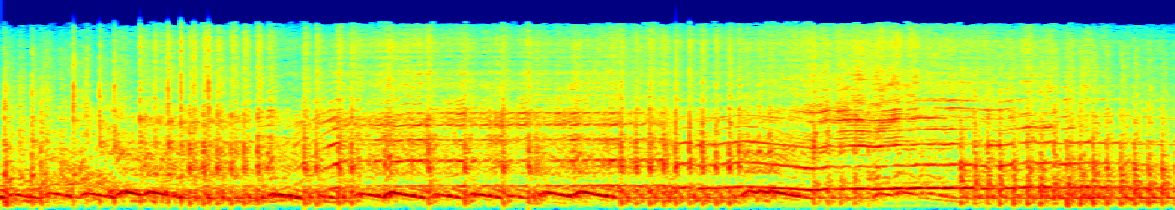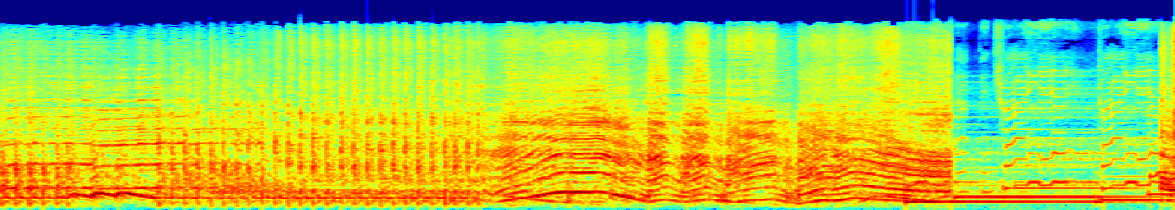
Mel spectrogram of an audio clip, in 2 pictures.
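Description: Motorcycle engine revved hard in quick repeated blips, its pitch rising and falling about twice a second, then held high for a few seconds in the middle before more blips near the end.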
